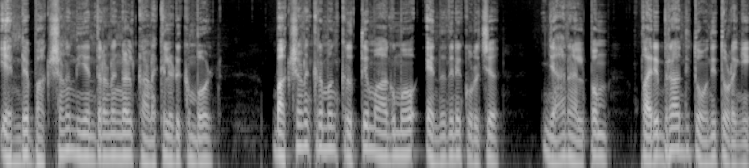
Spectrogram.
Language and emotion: Malayalam, fearful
